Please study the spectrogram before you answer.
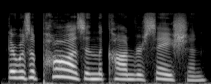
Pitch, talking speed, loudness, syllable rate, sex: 255 Hz, 200 wpm, -15 LUFS, 6.2 syllables/s, female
